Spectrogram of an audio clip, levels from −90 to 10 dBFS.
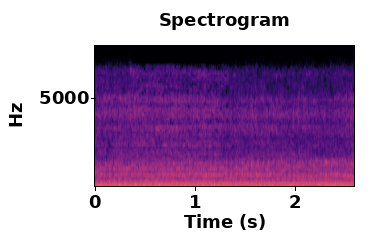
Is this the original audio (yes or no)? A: yes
